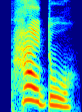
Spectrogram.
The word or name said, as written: tai4 du5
